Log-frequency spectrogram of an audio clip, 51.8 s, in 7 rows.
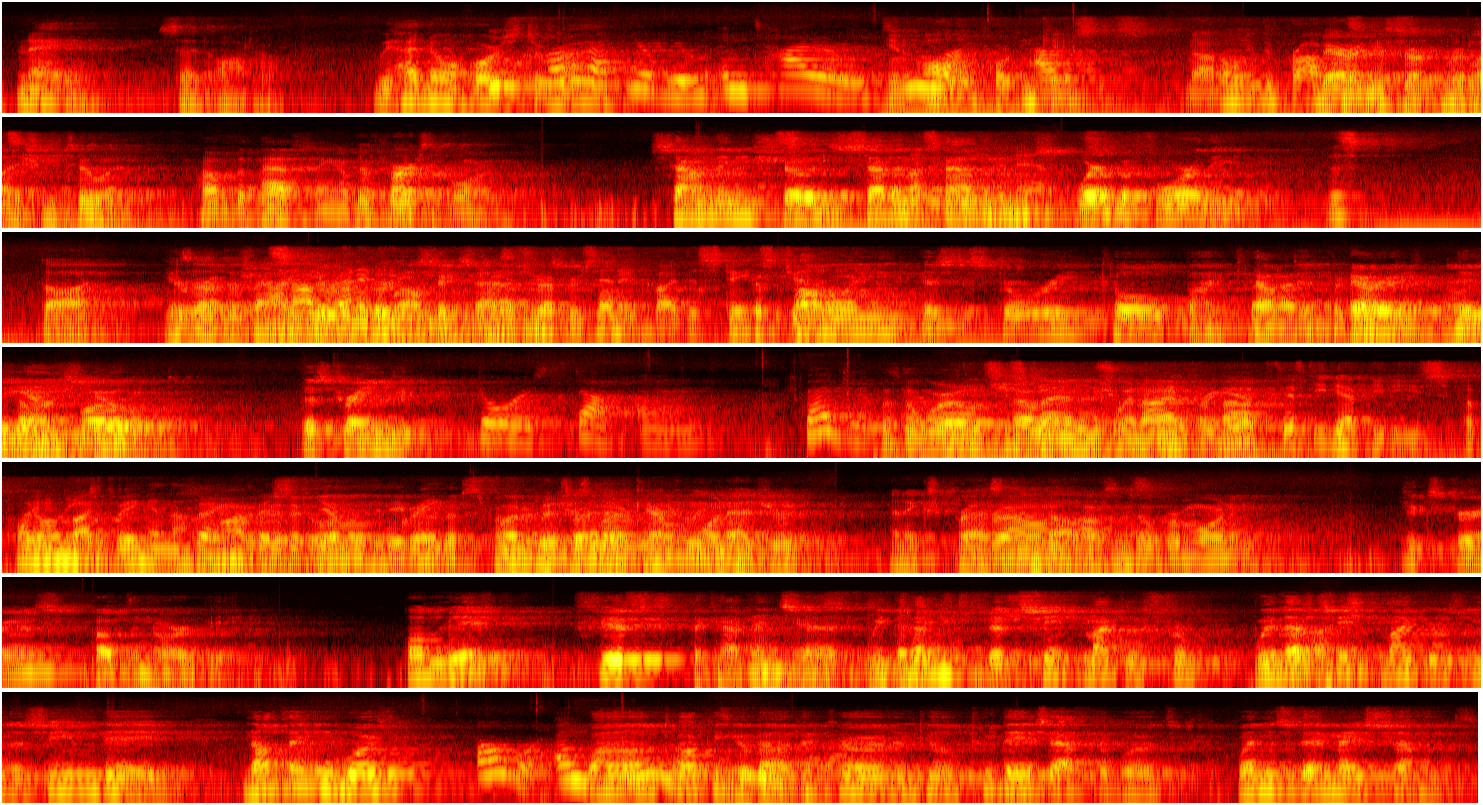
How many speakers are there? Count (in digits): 6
